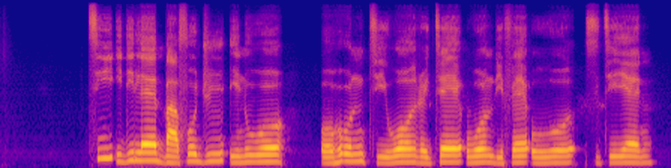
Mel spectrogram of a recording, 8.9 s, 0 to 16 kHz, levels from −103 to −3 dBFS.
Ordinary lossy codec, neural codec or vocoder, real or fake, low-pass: none; autoencoder, 48 kHz, 32 numbers a frame, DAC-VAE, trained on Japanese speech; fake; 14.4 kHz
